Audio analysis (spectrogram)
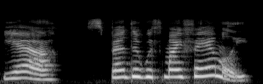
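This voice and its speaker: A woman's voice: very high-pitched, expressive, takes it slowly, a little mellow, lo-fi sound, voice pushed up, exaggerated voice. A woman voicing a kind, shy young friend with a crush in a read-aloud story. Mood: friendly, reassuring. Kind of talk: story character dialogue.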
